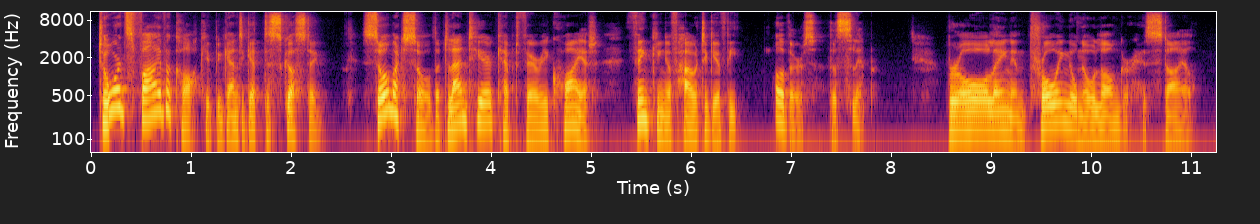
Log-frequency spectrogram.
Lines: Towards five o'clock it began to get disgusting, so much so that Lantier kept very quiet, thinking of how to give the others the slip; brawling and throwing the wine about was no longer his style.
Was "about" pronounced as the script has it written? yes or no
no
